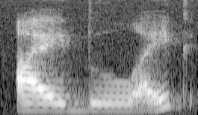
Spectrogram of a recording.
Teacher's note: notice how I'm not saying IG, but I then connect straight to the L.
